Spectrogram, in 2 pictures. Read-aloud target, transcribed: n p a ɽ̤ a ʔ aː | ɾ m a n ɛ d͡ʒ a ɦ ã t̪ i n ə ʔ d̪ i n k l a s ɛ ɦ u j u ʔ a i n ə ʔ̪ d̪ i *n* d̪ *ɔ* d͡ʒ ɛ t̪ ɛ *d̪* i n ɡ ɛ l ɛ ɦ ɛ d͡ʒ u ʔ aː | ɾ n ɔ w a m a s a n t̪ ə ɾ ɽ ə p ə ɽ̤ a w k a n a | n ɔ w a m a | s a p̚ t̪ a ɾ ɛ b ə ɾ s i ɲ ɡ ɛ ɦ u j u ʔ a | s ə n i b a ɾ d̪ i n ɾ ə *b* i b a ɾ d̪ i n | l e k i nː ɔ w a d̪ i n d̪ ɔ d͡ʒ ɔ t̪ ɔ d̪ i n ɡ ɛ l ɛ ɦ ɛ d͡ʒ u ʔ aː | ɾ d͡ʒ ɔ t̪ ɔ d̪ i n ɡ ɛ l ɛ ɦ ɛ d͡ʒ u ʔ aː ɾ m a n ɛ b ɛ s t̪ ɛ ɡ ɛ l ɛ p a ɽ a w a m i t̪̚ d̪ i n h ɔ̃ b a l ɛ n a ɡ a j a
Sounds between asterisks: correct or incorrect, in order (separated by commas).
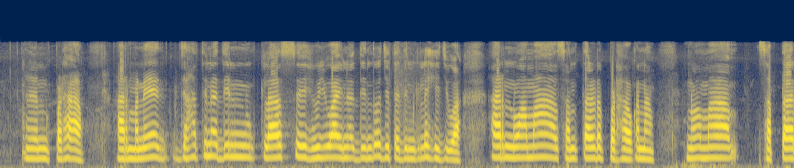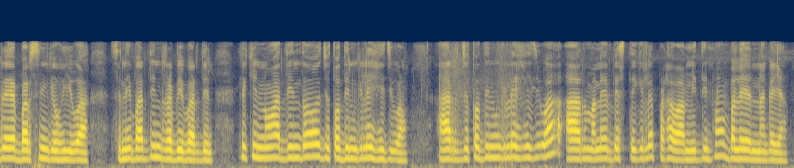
correct, correct, correct, correct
